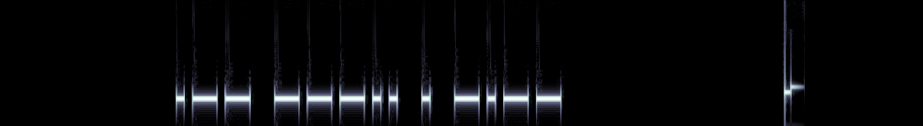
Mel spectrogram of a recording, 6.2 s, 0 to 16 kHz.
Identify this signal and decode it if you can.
Morse code, heard as a keyed tone, about 22 wpm, 700 Hz. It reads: W8EY
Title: USA Call Signs - 4 Characters - 2x Character Spacing - 22wpm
